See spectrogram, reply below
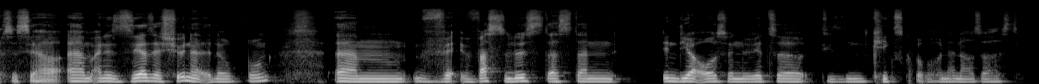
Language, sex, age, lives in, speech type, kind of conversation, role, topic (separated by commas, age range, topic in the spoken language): German, male, 20-24, Germany, conversation, podcast, host, Welche Erinnerungen rufst du dir durch einen bestimmten Geruch besonders gern ins Gedächtnis?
